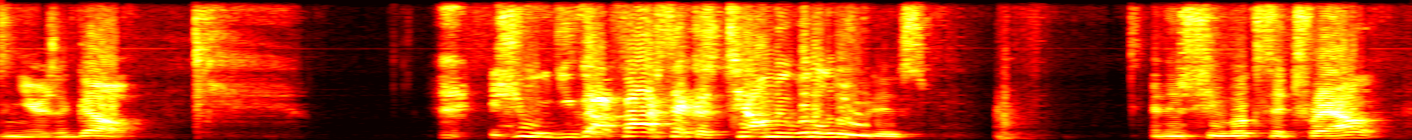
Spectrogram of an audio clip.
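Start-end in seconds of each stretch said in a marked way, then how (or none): 2.4-4.6 higher, put-on outlaw voice demanding the loot; a hammed-up bandit giving a five-second ultimatum; threatening gunman.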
